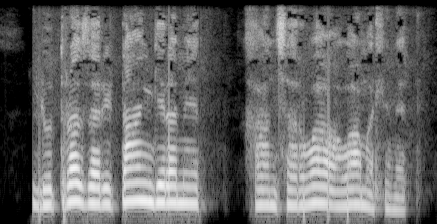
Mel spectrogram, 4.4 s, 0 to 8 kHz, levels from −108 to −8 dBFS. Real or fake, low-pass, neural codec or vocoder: real; 7.2 kHz; none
